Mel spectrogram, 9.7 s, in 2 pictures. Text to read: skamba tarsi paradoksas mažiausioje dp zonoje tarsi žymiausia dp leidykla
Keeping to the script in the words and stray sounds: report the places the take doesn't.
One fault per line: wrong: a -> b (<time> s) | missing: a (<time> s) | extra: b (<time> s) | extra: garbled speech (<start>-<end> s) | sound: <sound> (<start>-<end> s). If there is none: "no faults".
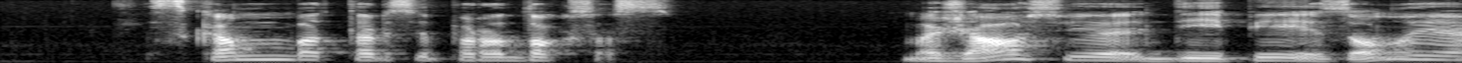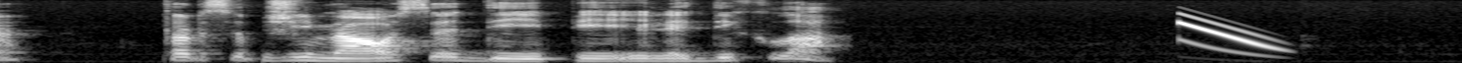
sound: chirp (8.8-9.2 s)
